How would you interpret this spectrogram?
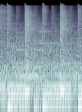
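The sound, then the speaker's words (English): A stolen Maverick car's engine drones loudly with a deep, steady rumble, surging in brief repeated bursts of revving as it is started up and pulls away, prominent with no voices. “After that, he then jumped into the stolen car and started up the motor.”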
